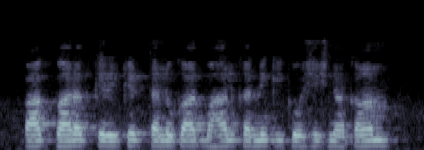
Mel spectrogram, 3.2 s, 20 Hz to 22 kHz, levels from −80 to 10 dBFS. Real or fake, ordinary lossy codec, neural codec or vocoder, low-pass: real; MP3, 48 kbps; none; 7.2 kHz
